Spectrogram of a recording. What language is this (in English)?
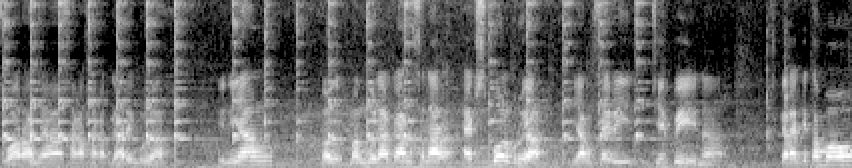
Indonesian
